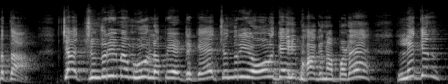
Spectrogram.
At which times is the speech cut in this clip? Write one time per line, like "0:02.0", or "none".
none

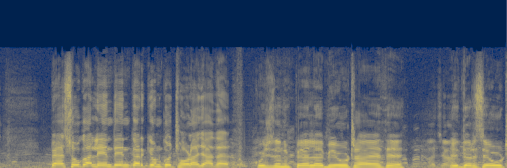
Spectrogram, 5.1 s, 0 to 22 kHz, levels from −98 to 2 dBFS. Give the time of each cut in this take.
0:02.4

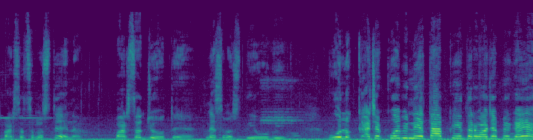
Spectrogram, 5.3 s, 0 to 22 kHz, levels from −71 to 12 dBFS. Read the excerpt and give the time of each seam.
none

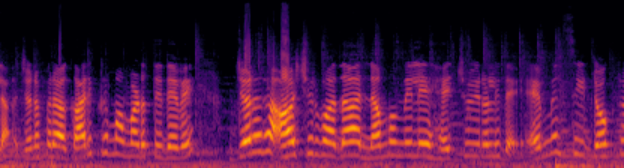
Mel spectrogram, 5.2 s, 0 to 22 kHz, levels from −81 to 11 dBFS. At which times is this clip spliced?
none

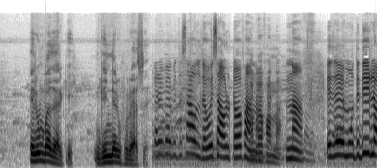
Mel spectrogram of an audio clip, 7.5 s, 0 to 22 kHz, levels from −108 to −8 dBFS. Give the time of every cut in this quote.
0:03.0

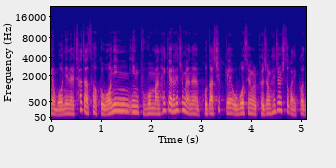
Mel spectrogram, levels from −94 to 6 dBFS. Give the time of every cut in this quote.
none

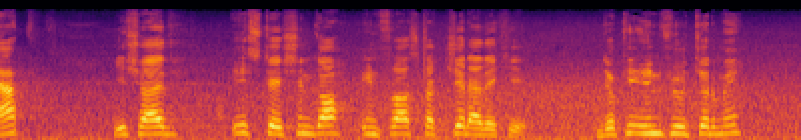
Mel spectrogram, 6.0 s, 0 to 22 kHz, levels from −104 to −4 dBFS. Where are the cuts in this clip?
none

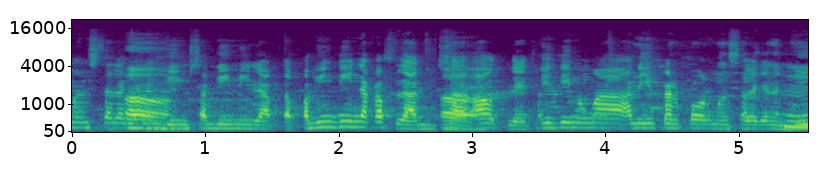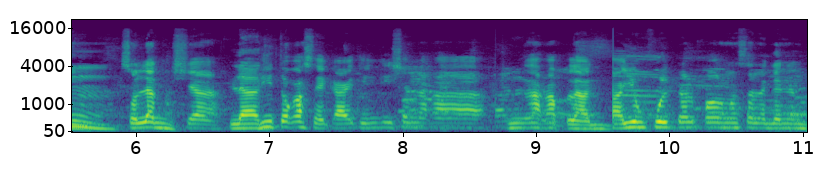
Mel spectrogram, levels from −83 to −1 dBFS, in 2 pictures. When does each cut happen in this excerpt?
none

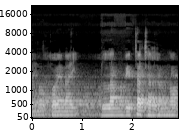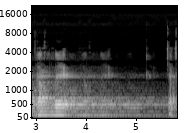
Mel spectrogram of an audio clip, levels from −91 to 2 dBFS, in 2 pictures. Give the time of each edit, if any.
0:01.2

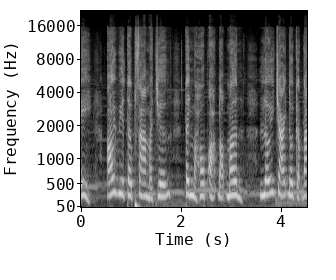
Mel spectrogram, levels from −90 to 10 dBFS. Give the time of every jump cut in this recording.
none

